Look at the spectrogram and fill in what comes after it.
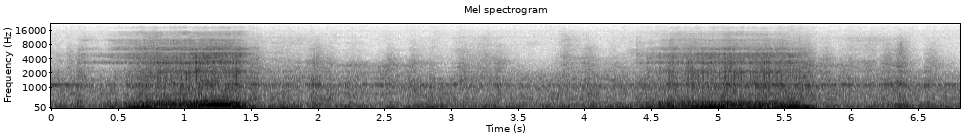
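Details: Snoring: two slow, low rattling snores with quiet breathing between them over a steady background hiss.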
